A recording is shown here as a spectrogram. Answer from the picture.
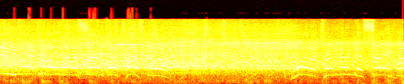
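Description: Excited hockey play-by-play commentary, the voice raised high in pitch, over steady arena crowd noise.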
